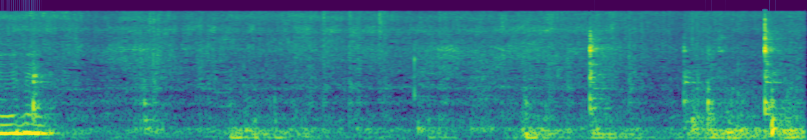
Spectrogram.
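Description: Wooden spoon stirring sweetcorn, peas and mushrooms frying in an aluminium pot: a faint sizzle with a few short scrapes and knocks of the spoon against the pot.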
